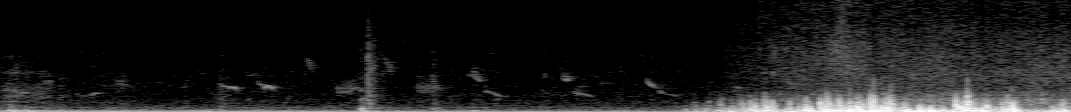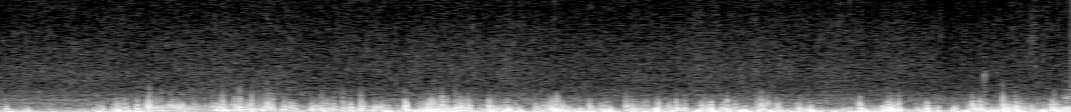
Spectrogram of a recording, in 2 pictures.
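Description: Wind buffeting the microphone of a camera on a moving boat, loud and gusty, starting suddenly about three and a half seconds in. Before that there is only a low steady hum and a few faint chirps.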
